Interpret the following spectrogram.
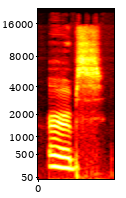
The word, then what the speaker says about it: herbs: green thumb at all why are herbs why is there a silent h in front of it but if somebody's name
